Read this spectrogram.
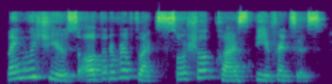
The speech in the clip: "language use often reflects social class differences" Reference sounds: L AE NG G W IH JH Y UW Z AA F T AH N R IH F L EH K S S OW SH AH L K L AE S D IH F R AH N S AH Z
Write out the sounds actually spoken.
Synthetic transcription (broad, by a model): L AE NG G W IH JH Y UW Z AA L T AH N R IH F L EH K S S OW SH AH L K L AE S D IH F R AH N S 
